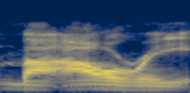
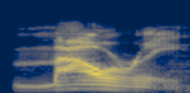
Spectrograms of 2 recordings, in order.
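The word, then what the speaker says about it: Māori: my pronunciation was off it is evidently not Maori its Maori so that's Maori sorry about that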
